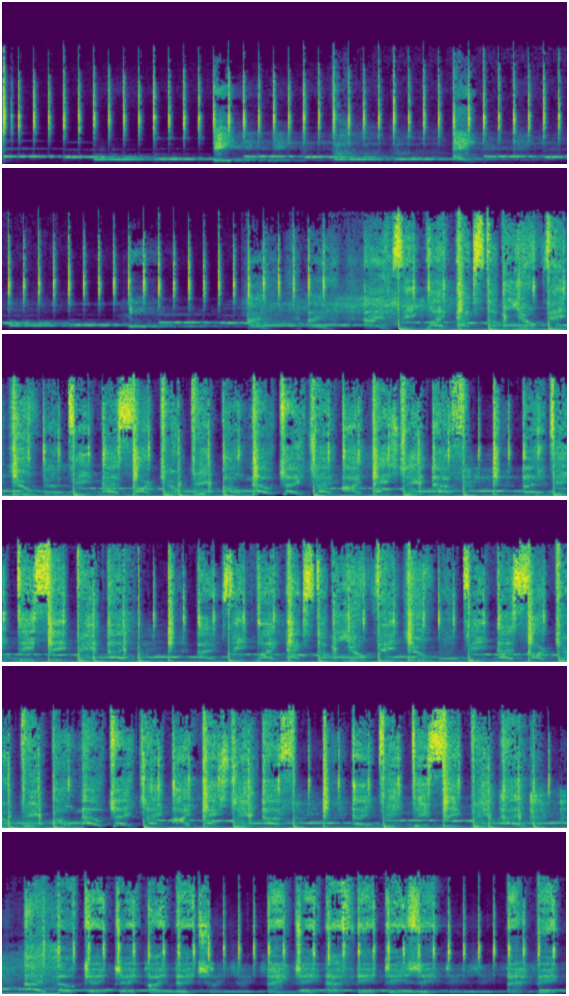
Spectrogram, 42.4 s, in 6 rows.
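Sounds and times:
trap mix: 0.0 - 42.3.

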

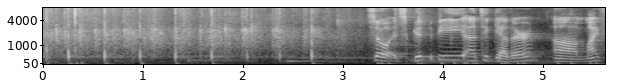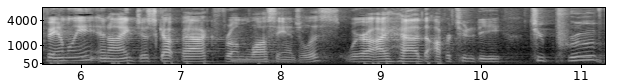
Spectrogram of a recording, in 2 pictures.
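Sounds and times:
crowd applauding the band: 0.0 - 3.4
speech: 3.3 - 11.2.

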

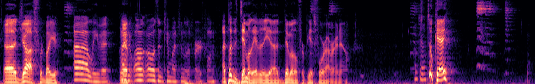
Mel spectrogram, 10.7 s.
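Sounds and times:
speech: 0.0 - 7.1, 8.2 - 9.8
squeaky toy squeaking as a dog chews it: 1.2 - 1.7, 6.2 - 6.9, 8.2 - 8.6, 9.4 - 10.5.

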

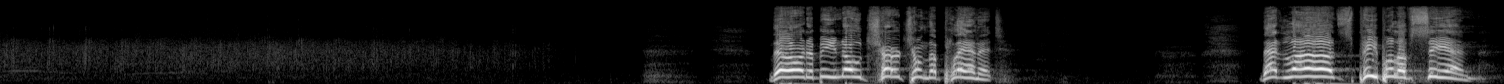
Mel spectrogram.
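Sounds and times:
audience clapping: 0.0 - 6.1
speech: 7.7 - 10.1, 12.6 - 14.8.

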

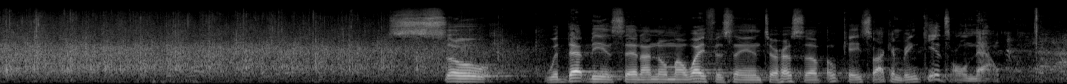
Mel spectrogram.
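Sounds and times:
crowd applauding: 0.0 - 5.5
speech: 4.4 - 10.2
laughter: 10.0 - 10.6.

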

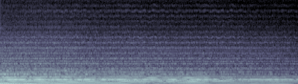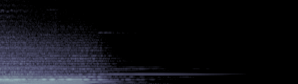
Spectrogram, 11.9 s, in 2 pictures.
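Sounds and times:
western drama music: 0.0 - 8.0.

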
